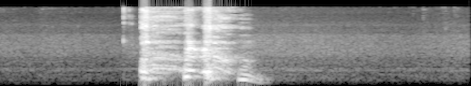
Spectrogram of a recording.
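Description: A person coughing loudly, three quick coughs in a row lasting about half a second.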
